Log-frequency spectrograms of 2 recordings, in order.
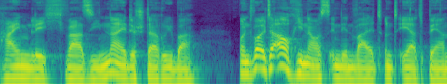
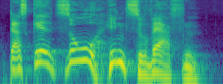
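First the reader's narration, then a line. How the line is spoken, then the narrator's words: Stepsister calling out. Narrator (German): rief die Stiefschwester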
